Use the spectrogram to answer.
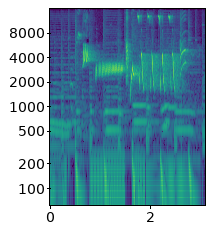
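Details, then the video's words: A common nightingale sings a long, pure whistle, then a run of quick, bright repeated notes, over soft background music. "Чи сподобалось вам як співає Соловей А як співав Соловей так мелодійно гарно"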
